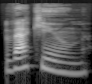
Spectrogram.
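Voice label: "vacuum", English word; 発音 vǽkjuəm バキューム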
